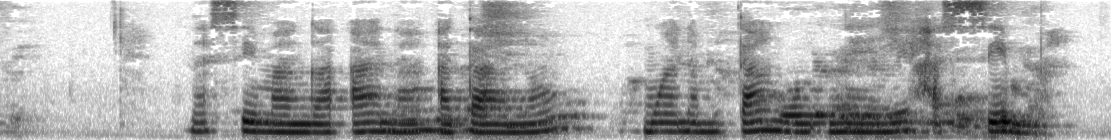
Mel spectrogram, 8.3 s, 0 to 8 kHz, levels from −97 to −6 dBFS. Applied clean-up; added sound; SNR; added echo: none; none; none; none.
